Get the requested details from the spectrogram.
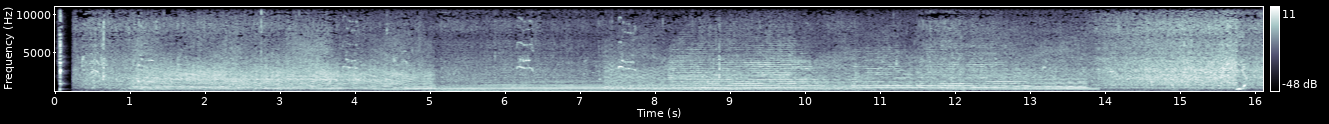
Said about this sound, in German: ich mache uns jetzt einfach zum Trost mal ein Konservenglas Hafenstimmung auf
